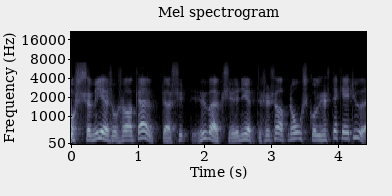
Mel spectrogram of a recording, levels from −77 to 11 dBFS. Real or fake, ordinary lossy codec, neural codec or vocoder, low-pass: fake; none; codec, 16 kHz, about 1 kbps, DyCAST, with the encoder's durations; 7.2 kHz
